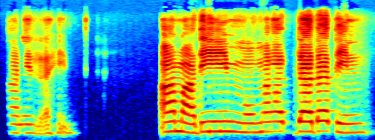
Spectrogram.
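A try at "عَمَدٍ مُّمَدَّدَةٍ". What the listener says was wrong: আমাদিম, গুন্না হবে না?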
